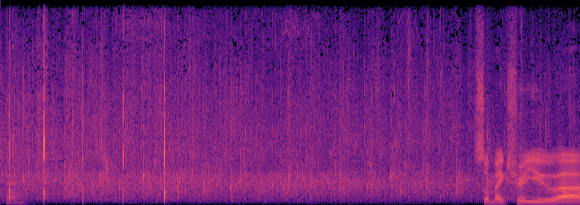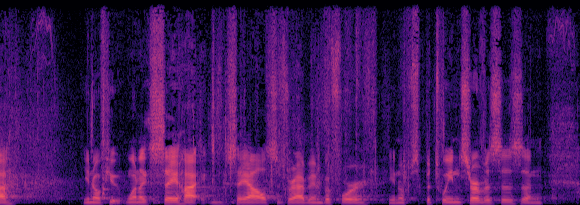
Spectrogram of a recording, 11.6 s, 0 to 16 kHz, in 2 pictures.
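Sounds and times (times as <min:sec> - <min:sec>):
audience applauding: 0:00.0 - 0:06.3
speech: 0:04.8 - 0:06.0, 0:06.6 - 0:11.5.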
